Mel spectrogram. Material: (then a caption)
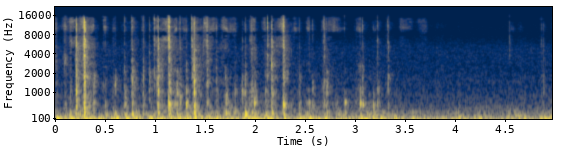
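Plastic. Fingertips of both hands type on a backlit laptop keyboard with plastic chiclet keys, making quick, irregular, bright clicky taps. The tapping is busiest and loudest in the first half, then thins to softer, sparser taps over a steady low rumble.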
